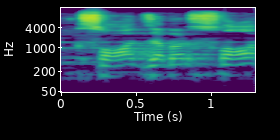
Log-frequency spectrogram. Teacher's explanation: بڑی حرکات کا حرف ہے تو اس کو بغیر کھینچے پڑھنا ہے، کیونکہ حروف مستعلیہ کا حرف ہے تو اس کو موٹا کر کے پڑھنا ہے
